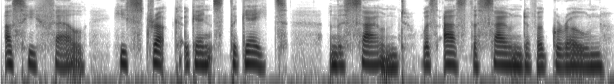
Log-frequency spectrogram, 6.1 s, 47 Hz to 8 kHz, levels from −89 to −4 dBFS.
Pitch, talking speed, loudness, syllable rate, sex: 150 Hz, 175 wpm, -21 LUFS, 3.6 syllables/s, female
